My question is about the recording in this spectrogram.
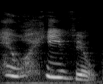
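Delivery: a distraught student reading bad news; tearful. A narrator's reading. (chorando, aflita)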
